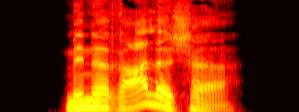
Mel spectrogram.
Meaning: inflection of mineralisch: 1. strong/mixed nominative masculine singular 2. strong genitive/dative feminine singular 3. strong genitive plural
- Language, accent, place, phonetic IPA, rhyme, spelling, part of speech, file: German, Germany, Berlin, [mɪneˈʁaːlɪʃɐ], -aːlɪʃɐ, mineralischer, adjective, De-mineralischer.ogg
